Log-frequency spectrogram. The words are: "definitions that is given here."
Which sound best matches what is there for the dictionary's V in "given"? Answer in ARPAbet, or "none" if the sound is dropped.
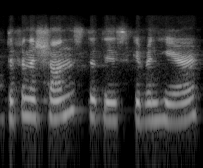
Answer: V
